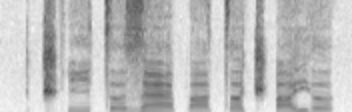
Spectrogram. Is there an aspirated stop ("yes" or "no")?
no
